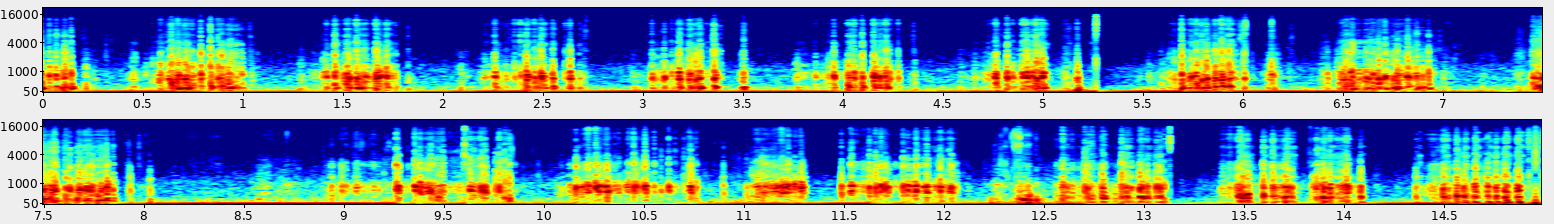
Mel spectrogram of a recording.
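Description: A metal pen tip scratches and plucks the fibers of a dry kitchen sponge with a green nylon scouring pad, producing dense, rapid scratchy crunching in repeated bursts. A steady low hum runs underneath throughout.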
